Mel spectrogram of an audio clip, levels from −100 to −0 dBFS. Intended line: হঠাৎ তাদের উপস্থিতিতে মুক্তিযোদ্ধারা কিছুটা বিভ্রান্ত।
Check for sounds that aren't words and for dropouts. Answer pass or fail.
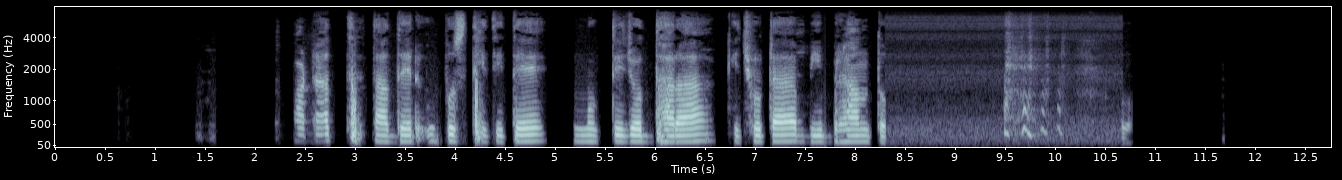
fail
